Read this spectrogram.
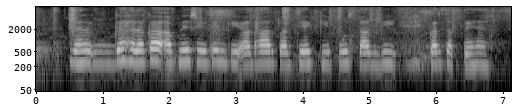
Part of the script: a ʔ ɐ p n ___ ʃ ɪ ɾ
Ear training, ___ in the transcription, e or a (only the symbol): e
